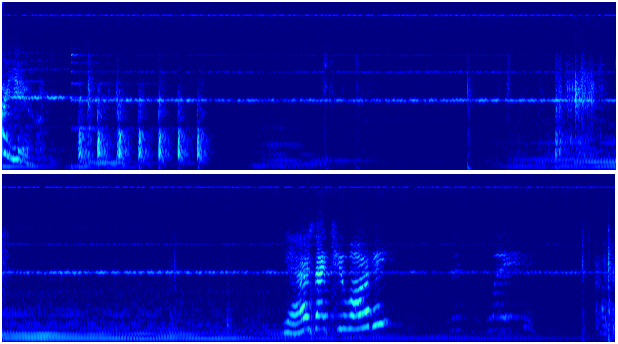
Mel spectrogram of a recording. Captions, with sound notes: Artie, where are you? [KNOCKING AT DOOR] Yeah, is that you, Artie? -It's Mrs. Leyton.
